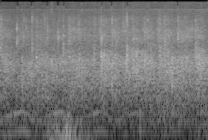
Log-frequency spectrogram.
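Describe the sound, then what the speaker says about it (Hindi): An audience at a Jain chaturmas religious gathering in Guna, Madhya Pradesh, claps in honour of teachers. The applause is dense and continuous, a steady crowd of hands throughout. "पहले तो उनके सम्मान में आप तालियां बजाइए।"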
